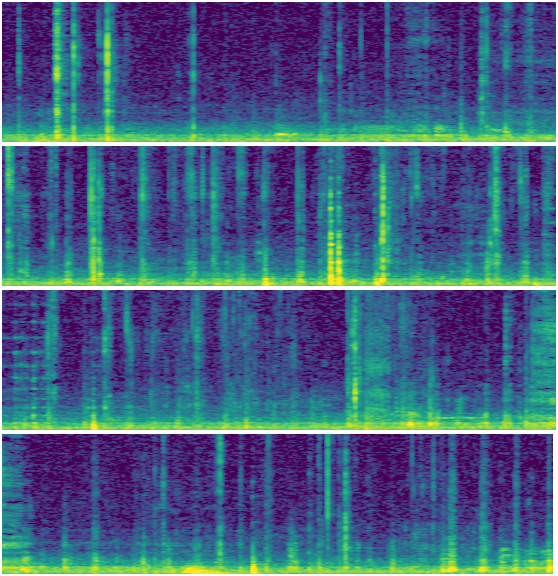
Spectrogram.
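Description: Close-miked eating of biryani by hand: wet chewing with many sharp mouth clicks and smacks, and fingers scraping and mixing rice on a plate. A brief, louder low sound comes about two-thirds of the way through.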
